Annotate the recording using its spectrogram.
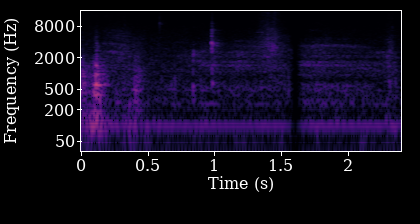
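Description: Faint handling noise of a stiff bumper being stretched and pressed onto an iPad mini case by hand: soft rubbing with a light tick about a second in, over a low steady hum.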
